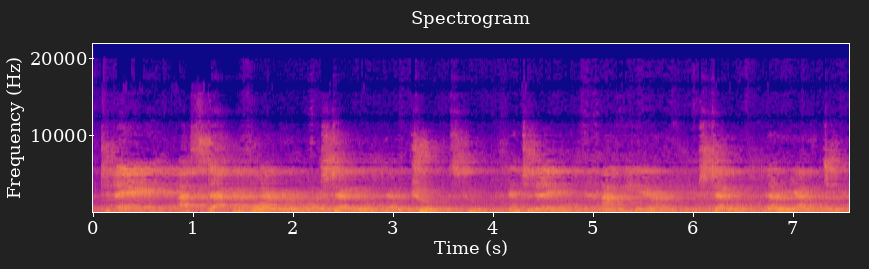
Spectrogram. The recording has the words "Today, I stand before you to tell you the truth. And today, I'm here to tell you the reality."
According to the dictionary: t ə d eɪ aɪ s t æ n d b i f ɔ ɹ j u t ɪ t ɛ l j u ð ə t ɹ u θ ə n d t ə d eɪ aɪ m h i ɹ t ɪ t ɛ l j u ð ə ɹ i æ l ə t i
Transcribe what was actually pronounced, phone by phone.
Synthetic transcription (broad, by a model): t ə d eɪ aɪ s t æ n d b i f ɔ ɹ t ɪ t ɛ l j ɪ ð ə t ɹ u s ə n t ə d eɪ aɪ m h i ɹ t ɪ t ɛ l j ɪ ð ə ɹ i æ l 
